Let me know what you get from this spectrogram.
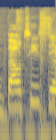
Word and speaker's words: Bautista: Dave Bautista? – Did I say it wrong? – Bautista. – David Bautista. – Oh, Bautista.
